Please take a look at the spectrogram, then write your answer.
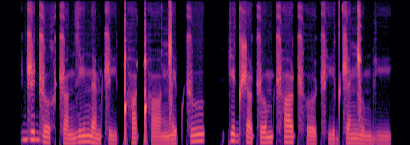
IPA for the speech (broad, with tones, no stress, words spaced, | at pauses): ɖ͡ʐi˥ ɖ͡ʐoː˨xʈ͡ʂɒ˨ nzi˦ næ˨mʈ͡ʂiː˩ǃʰɒ˦ ǃʰɒː˩ŋ͡ǀe˨pʈ͡ʂu˥ | ke˥dʃɒ˨ ʈ͡ʂoː˦mʈ͡ʂʰɒː˦ ʈ͡ʂʰoː˩ ʈ͡ʂʰiː˨dʈ͡ʂæ˦ŋ͡ǀu˩mbiː˨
